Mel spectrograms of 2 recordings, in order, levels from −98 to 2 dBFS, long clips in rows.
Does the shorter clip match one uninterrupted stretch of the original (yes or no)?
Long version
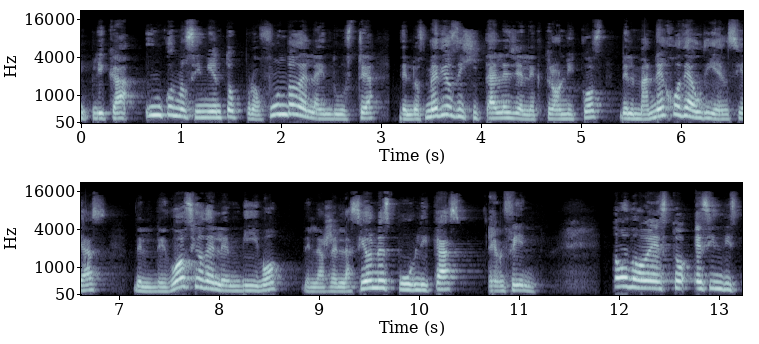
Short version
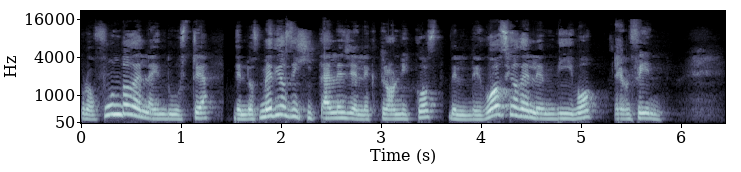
no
